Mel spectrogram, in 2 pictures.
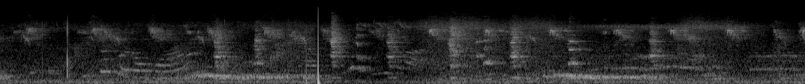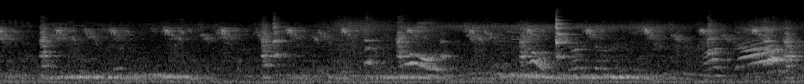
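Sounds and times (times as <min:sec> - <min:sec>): low bird calls: 0:00.0 - 0:16.0
small birds chirping: 0:00.0 - 0:16.0.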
